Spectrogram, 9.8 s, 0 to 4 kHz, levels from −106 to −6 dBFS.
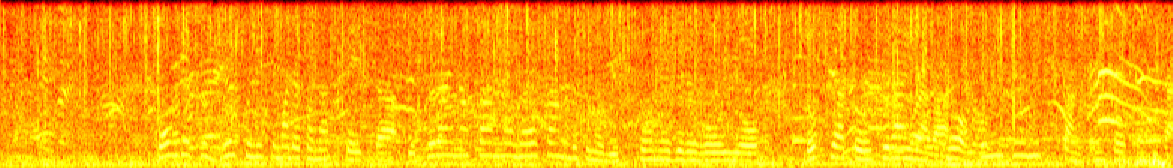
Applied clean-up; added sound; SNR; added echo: none; Crackle; 0 dB; none.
